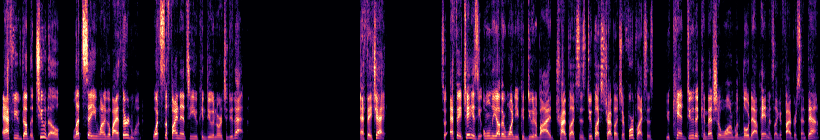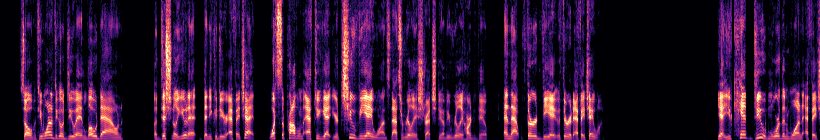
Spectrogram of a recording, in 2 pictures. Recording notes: This was a live class recorded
